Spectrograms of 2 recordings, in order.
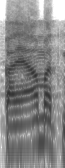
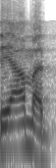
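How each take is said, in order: First: قیامت said qa-yaamat, a after the q; wrong pronunciation. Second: قیامت said qi-yaamat, i after the q; correct pronunciation. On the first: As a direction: give قیامت a zabar on its first letter, qa-. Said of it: "قیامت نہیں ہے". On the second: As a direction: give قیامت a zer under its first letter, qi-. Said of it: "قاف کے نیچے زیر ہے". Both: Shown as a demonstration.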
